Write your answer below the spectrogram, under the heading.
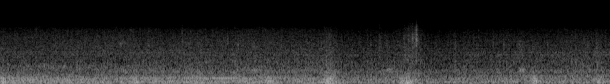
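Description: Motorhome cab noise while driving slowly in the rain: a steady low rumble of engine and tyres on a wet road, running onto cobbles. A faint steady hum is there for the first two seconds or so, and two short knocks come about three and four seconds in.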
